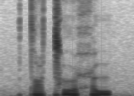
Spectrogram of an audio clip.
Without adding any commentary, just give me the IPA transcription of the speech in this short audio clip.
tˤ e ǀ ɵ ħ ɨ

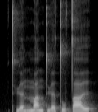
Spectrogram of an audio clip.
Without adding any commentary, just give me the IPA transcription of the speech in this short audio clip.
t̪ʰ ɥ ɛ̰˨˩ n m a˥˨ n t̪ ɥ ɛ˨˦ t̪ u˦ t̪ a˦ ɪ̯

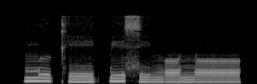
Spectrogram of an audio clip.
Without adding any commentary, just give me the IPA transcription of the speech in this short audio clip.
m ʊ˦˨ kʰ eː˨ k͡p ɪ˦ s ɪ˨ ŋ ɔ˨ n ɔ˦

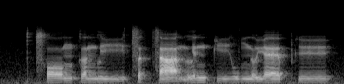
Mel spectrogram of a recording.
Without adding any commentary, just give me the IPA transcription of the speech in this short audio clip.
t͡sʰ ɔː˨ ŋ k ɐ˨ ŋ l iː˨˩ t͡s ɐ˧ k̚ s aː˨˩ n l ɪ˥ ŋ k iː˨˧ w n̪ ɵ˨˥ ɥ ɛː˧ p̚ k yː˧

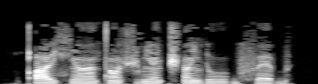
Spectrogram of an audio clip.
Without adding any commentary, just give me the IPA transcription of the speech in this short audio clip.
qʼ ɘː˦˨ ç ɐ̃ː˩˧ t ɔ̃˦˨ ʃ ʎ ɛ̃˩˥ t͡ʃʼ ɐ̃˦˨ ʎ ɾ uː˨˩ ɡ f ɛ˨˩ b

